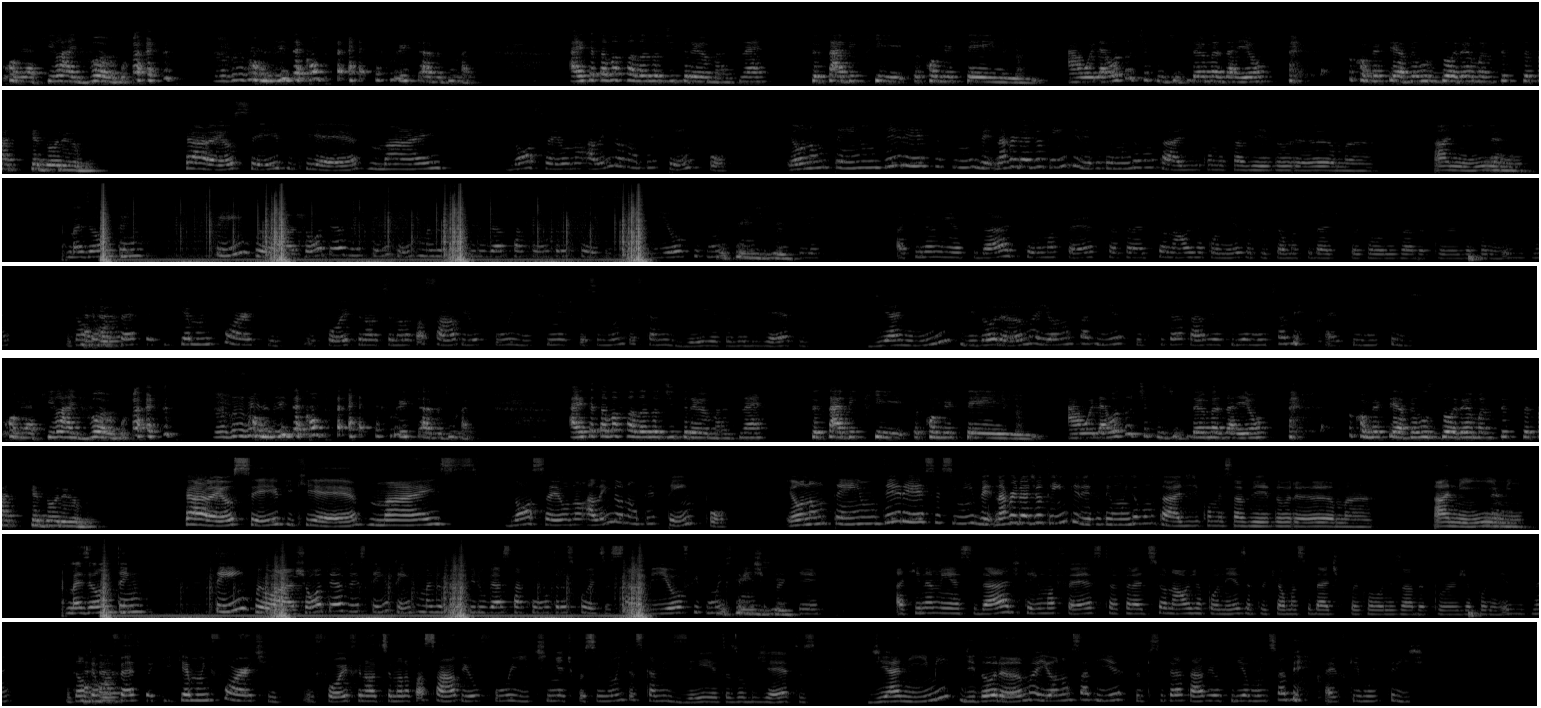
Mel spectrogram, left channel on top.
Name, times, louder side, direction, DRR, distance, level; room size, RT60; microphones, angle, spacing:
voice 1, 0.0-1.8 2.1-7.6 8.1-13.2 13.5-16.4 30.3-30.5 37.9-38.7 45.4-45.5 46.9-47.3, right 1 dB, 15° right, 0.6 m, -42 dB
voice 2, 2.1-2.8 17.2-19.9 20.4-22.6 23.2-29.1 29.7-30.6 31.3-32.2 32.9-38.9 39.7-46.2 46.5-54.2 54.8-60.3, right 6 dB, 90° right, 0.5 m, -46 dB
sound 1, 31.7-37.2, left 2 dB, 85° left, 0.9 m, -40 dB
4.1 x 2.9 x 3.0 m
head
